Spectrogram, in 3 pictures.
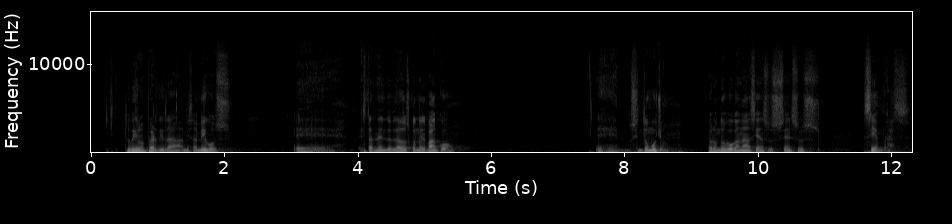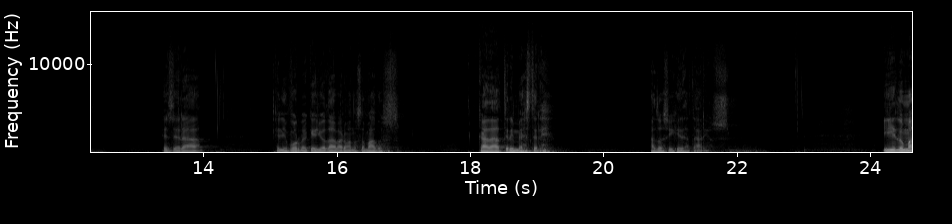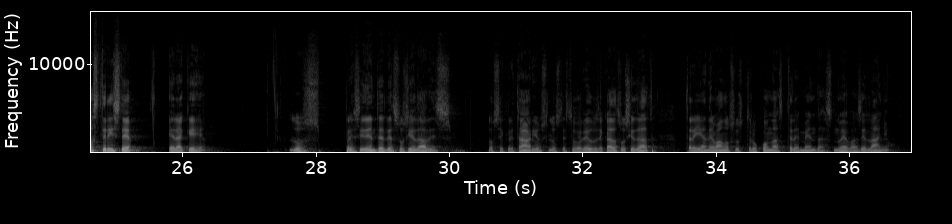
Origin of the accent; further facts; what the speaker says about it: Guadalajara, Jalisco, Mexico; born there; also born or lived in Mexicali; yo nací en México, en Guadalajara. En mi juventud, cuando tenía 18 años, yo estudié contabilidad en Mexicali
